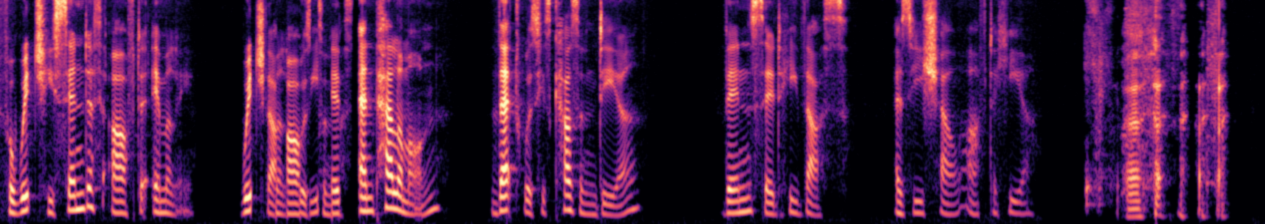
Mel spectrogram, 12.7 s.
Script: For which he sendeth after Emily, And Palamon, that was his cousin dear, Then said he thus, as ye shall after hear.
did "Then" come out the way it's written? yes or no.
yes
